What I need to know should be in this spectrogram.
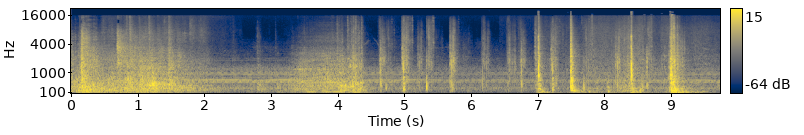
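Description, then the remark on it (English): A car's sliding door rumbles along its track, followed by a series of sharp clicks and knocks as it latches shut, with no talking. “I'll get the door open. We have to lift it in.”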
